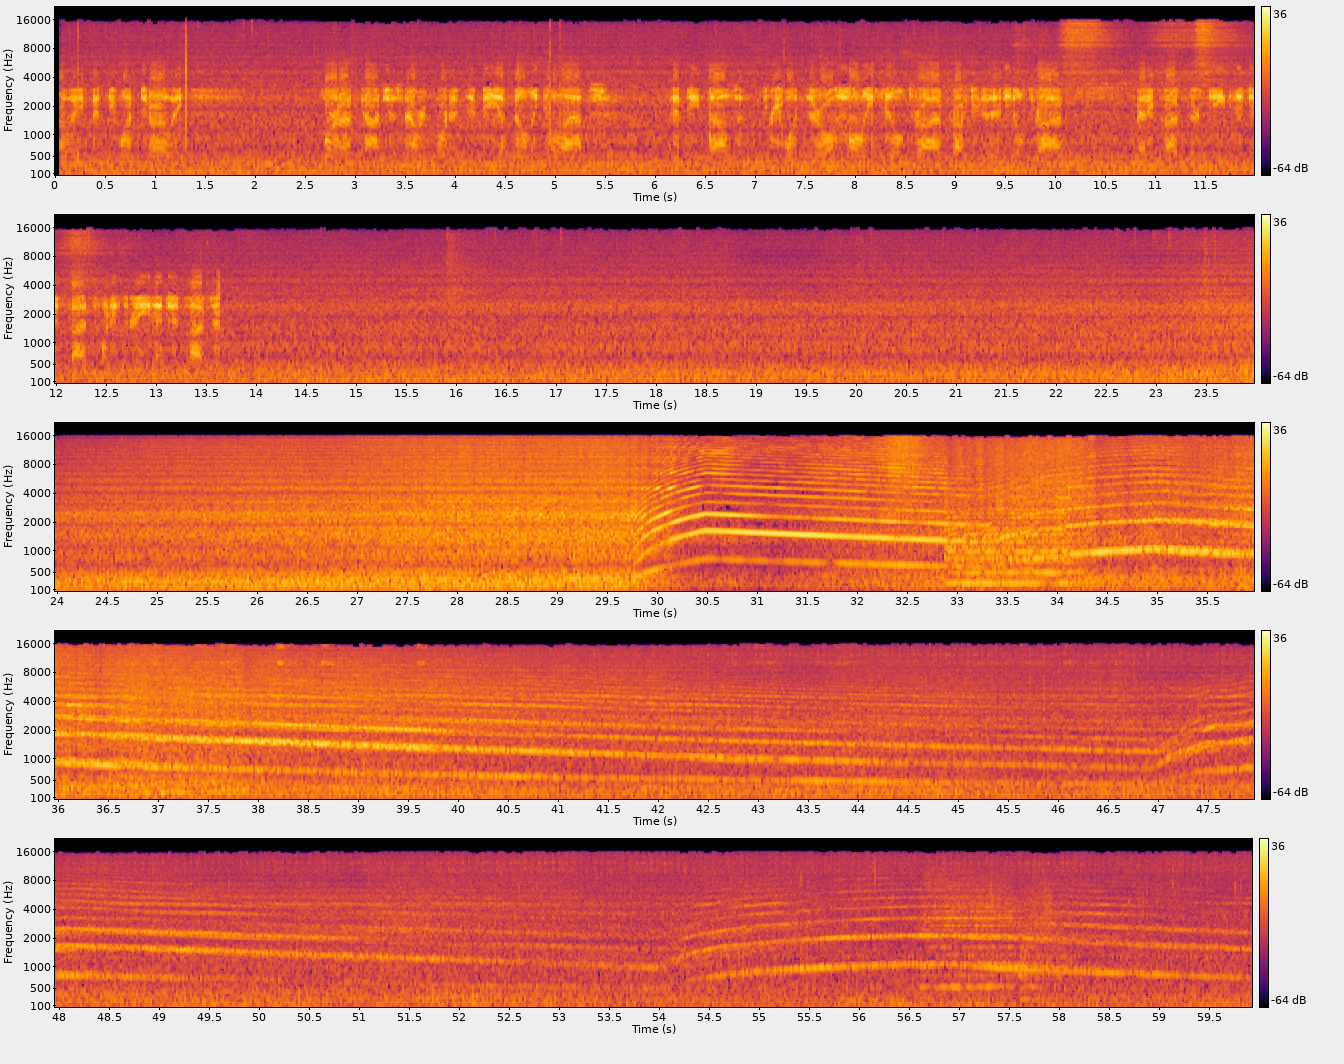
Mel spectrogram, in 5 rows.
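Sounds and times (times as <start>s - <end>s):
fire engine diesel engine: 0.0s - 59.9s.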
